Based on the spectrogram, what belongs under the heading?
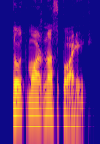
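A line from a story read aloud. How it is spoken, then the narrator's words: Calm objection. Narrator (Russian): спокойно возразил Торин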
